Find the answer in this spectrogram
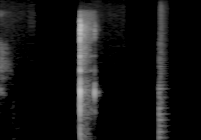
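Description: Mostly silence, broken by a short double click a little under a second in and a fainter single tick about half a second later.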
